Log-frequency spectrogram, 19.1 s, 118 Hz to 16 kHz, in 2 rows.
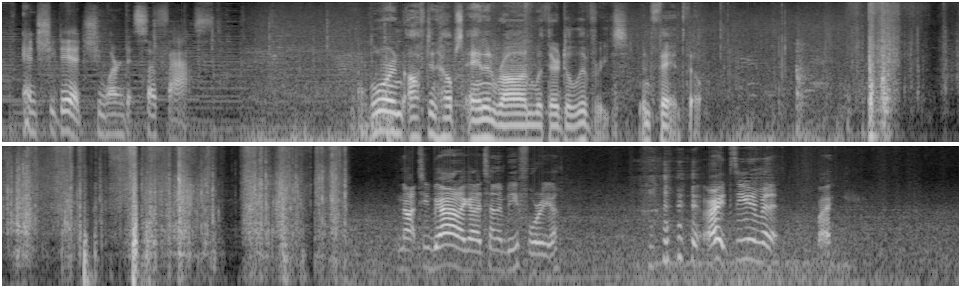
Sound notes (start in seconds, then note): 16.0 laugh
